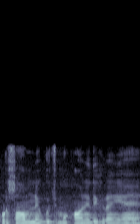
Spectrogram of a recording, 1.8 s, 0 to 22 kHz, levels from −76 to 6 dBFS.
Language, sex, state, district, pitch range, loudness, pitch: Hindi, male, Uttar Pradesh, Shamli, 115-130 Hz, -19 LUFS, 120 Hz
